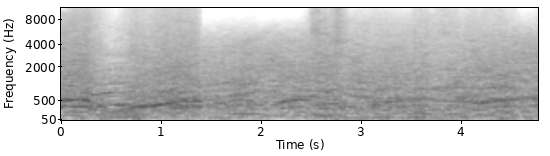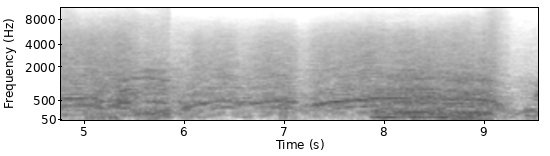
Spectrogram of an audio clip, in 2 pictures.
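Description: Drift race cars at a Formula Drift event at Soldier Field in a racing video game, engines revving hard and rising and falling in pitch with tire squeal, a steady loud roar throughout with no talk.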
